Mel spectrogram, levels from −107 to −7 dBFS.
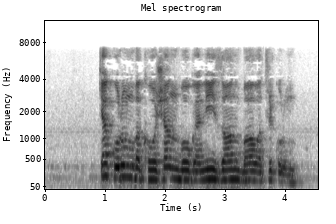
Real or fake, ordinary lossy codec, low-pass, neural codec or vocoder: real; AAC, 64 kbps; 7.2 kHz; none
